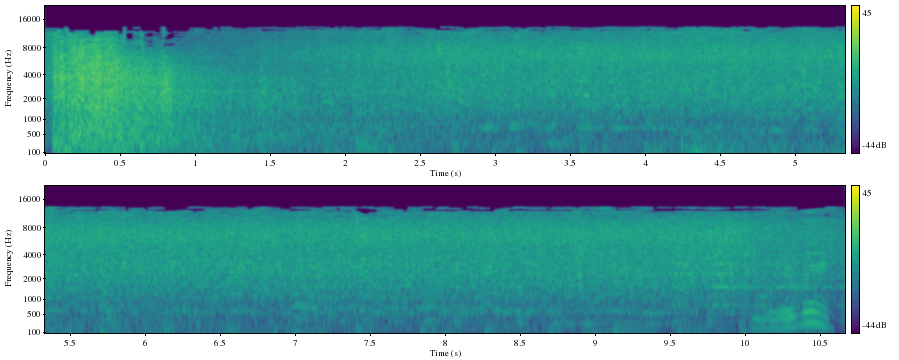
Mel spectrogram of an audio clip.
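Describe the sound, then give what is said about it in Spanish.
Heavy, steady rain hisses throughout a thunderstorm with lightning, opening with a loud crack of thunder that rolls away beneath the downpour. “vamos, llueve, hay truenos, hay relámpagos, hay centellas, esto es tremendo, qué temporal más malo.”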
